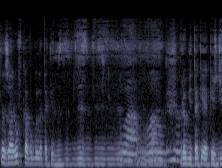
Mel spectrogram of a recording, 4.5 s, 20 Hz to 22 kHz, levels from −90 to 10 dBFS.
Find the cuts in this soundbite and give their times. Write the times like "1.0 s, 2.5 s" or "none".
none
